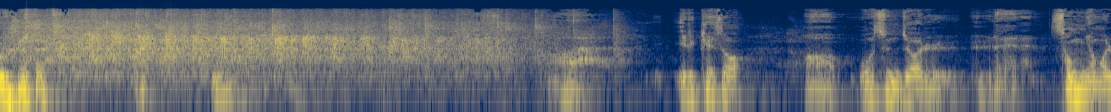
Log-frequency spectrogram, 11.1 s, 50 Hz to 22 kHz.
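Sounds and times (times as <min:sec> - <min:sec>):
speech: 0:00.0 - 0:00.8, 0:06.8 - 0:11.1
congregation applauding: 0:00.0 - 0:06.4.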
